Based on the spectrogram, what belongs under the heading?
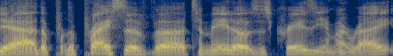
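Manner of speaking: playful, chatty fake conversation; mock small talk. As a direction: make idle chatter with strangers, hammed up. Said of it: "Pretend to converse".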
